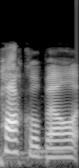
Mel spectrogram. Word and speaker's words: Pachelbel: of Pachelbel's chamber music it's pronounced Pachelbel and it must be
